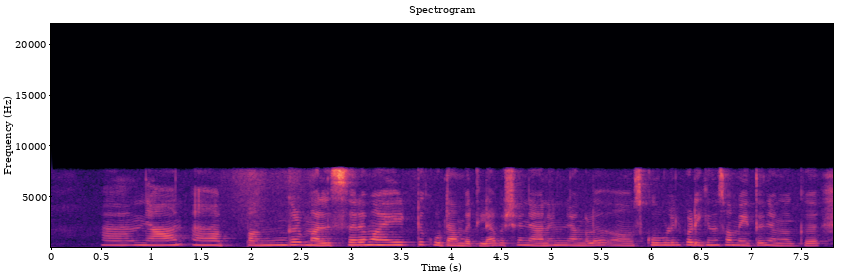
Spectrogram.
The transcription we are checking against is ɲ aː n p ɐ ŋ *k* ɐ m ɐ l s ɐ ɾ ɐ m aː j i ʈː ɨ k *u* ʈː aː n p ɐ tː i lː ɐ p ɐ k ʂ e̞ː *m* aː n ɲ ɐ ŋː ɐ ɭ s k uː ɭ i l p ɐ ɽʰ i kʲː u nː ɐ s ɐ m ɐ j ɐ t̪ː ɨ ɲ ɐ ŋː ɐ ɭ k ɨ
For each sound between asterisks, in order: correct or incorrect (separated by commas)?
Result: incorrect, incorrect, incorrect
